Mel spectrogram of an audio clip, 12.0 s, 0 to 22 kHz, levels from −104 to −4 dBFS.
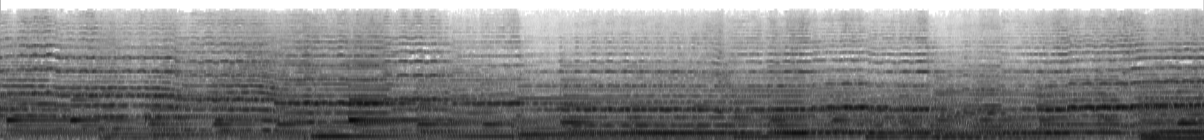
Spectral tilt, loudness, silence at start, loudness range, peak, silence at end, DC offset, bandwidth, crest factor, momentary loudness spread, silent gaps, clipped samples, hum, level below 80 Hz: -6.5 dB/octave; -17 LUFS; 0 s; 2 LU; -2 dBFS; 0 s; under 0.1%; 14 kHz; 14 dB; 5 LU; none; under 0.1%; none; -36 dBFS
